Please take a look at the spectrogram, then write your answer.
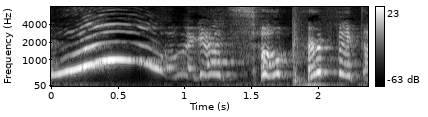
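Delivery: huge high whoop, then high thrilled words; excited shout. Real, not acted. Noticing she started at three thirty-three, whooping. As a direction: shout for joy at the sign. Number coincidence delights her.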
